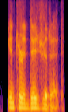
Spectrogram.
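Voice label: "Interdigitate", American English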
